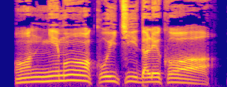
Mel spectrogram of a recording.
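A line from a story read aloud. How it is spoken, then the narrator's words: Roaring. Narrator (Russian): взревел Пилорама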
